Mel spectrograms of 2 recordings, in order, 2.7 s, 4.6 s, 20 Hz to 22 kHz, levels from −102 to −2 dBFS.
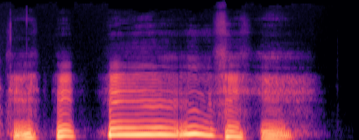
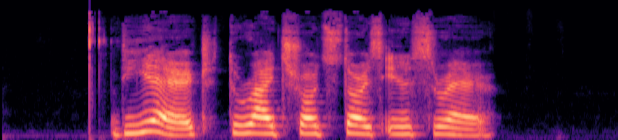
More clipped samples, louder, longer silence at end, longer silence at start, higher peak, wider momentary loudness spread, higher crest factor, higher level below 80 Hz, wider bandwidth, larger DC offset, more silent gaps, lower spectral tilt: neither; about the same, -17 LUFS vs -17 LUFS; second, 0.45 s vs 0.95 s; second, 0.1 s vs 0.65 s; about the same, -2 dBFS vs 0 dBFS; second, 10 LU vs 13 LU; about the same, 16 dB vs 18 dB; first, -46 dBFS vs -66 dBFS; second, 4.9 kHz vs 15.5 kHz; neither; neither; first, -10.5 dB/octave vs -3.5 dB/octave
